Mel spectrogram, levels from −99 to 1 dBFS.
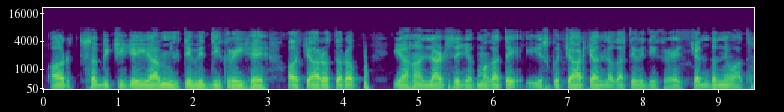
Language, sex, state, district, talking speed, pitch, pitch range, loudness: Hindi, male, Bihar, Madhepura, 165 wpm, 105 Hz, 105-110 Hz, -23 LUFS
